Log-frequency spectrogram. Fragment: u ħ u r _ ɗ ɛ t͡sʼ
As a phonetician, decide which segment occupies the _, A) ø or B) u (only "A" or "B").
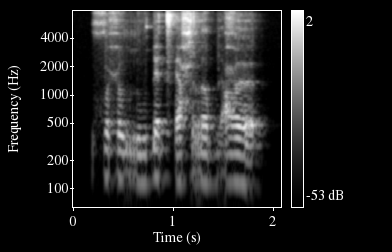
B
